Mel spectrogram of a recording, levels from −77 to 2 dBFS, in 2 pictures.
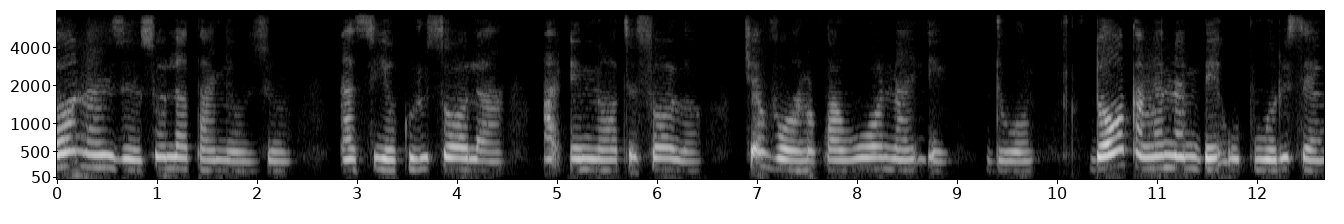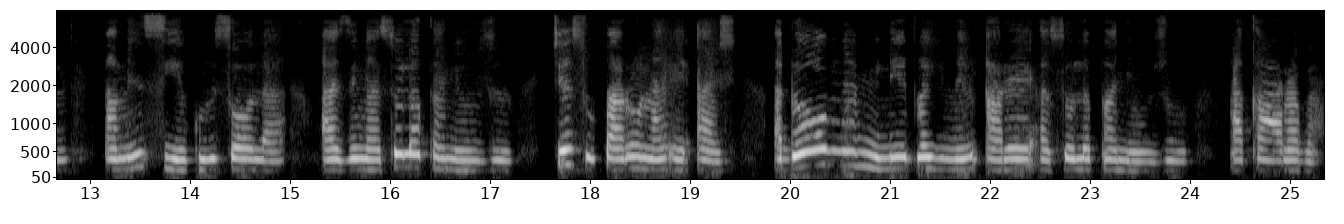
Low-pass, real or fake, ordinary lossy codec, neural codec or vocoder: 7.2 kHz; fake; MP3, 64 kbps; codec, 44.1 kHz, 2.6 kbps, DAC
